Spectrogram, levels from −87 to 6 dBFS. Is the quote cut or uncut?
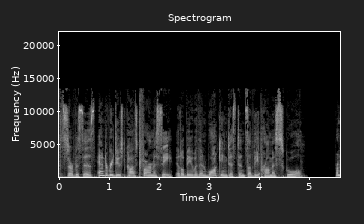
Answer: cut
